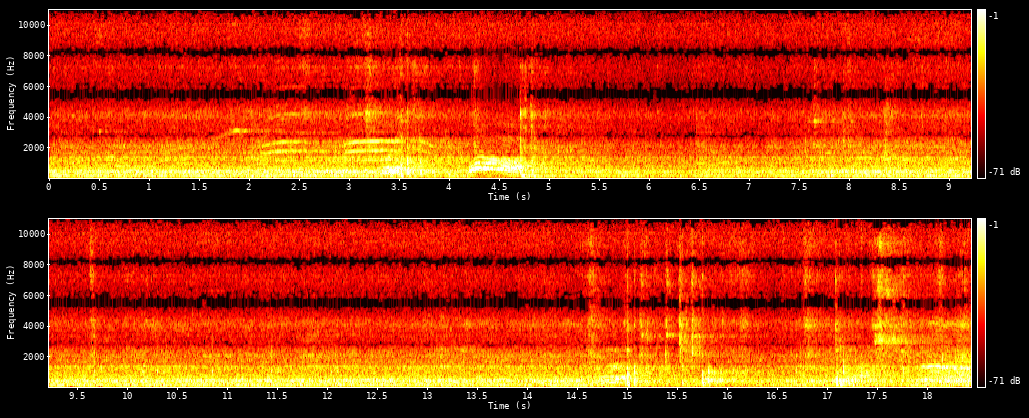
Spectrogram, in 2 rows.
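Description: Television tennis broadcast sound picked up from the TV's speaker: a steady background hiss with a few brief, faint voices, about 2 to 5 seconds in and again near the end.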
